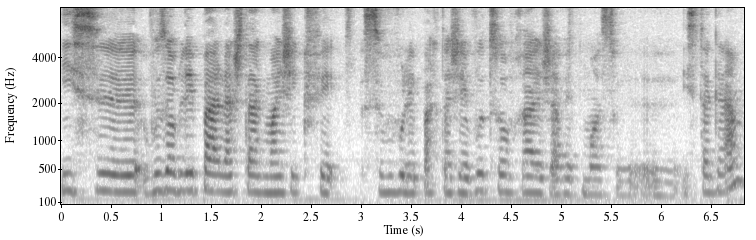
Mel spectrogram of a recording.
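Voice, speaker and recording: A woman talks at a fairly slow pace while noticeable background noise carries on around her. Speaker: crafting youtuber. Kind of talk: casual vlog talk. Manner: halting, many fillers.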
